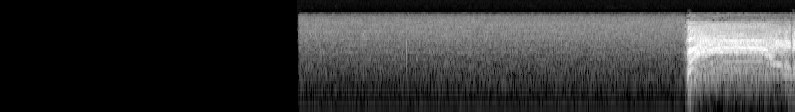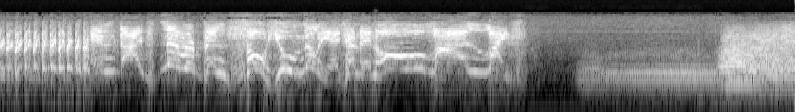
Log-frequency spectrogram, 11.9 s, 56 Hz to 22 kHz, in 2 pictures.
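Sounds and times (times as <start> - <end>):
cartoon duck voice exclaiming: 5.2 - 10.0
low horn-like note: 10.3 - 11.9.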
